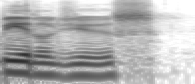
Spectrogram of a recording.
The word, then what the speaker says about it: Betelgeuse: It's not spelled like the movie from the 80s, but it's called Betelgeuse.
